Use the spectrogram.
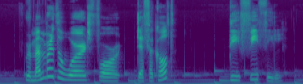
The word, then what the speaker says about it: difícil: And the word for difficult is difícil, so almost the same, with an accent on the middle I.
